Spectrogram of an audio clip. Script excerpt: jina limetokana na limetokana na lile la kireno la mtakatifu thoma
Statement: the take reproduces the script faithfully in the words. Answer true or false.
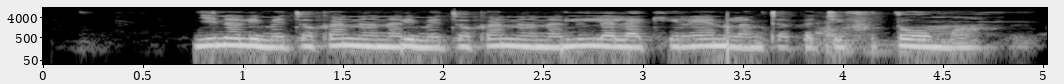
true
